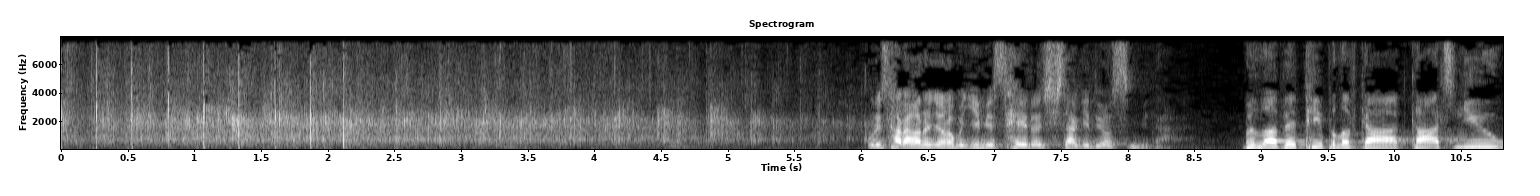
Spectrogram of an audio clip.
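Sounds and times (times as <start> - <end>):
audience applauding: 0.0 - 6.4
speech: 6.0 - 10.8.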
